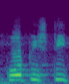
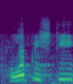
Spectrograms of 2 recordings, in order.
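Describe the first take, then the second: The two takes are said the same way.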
